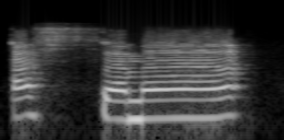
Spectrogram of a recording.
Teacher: Dia sudah enggak mungkin dibaca al pasti langsung idgham as begitu assama gitu ya.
